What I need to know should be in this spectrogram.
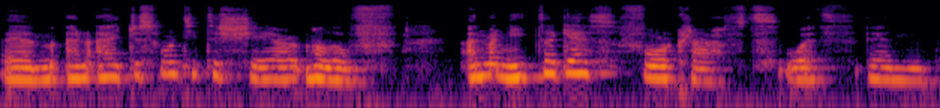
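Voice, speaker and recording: Glaswegian woman host, casual and hesitant, mid-pitched, laughs easily between thoughts. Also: slow pace, warm tone. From Glasgow, Scotland. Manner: chatty, hesitant with frequent ums, laughs often. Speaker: crafting podcast host. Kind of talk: casual chat to camera. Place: at home, seated with a dog on her lap.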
